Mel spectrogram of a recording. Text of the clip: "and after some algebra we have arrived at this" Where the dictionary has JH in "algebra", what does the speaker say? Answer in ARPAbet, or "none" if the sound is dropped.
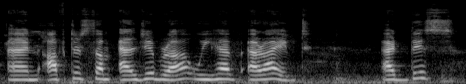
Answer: JH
